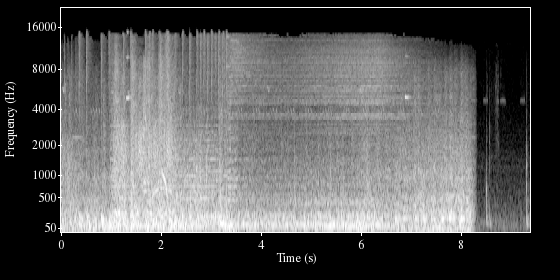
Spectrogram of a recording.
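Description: A freight train rumbles and clatters loudly along the tracks.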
